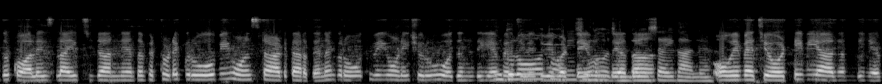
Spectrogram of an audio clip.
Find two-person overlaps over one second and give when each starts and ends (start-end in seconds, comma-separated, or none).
5.1-6.5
